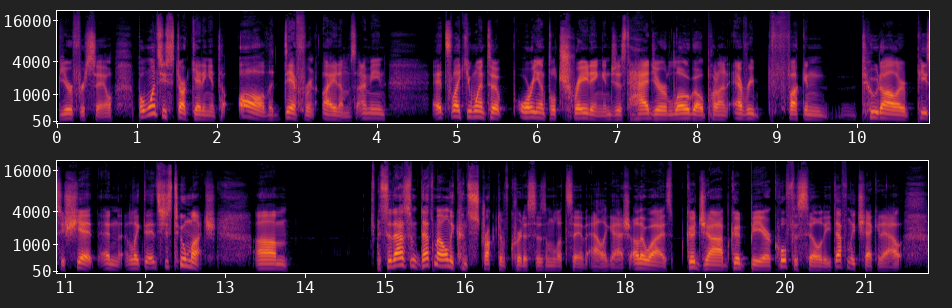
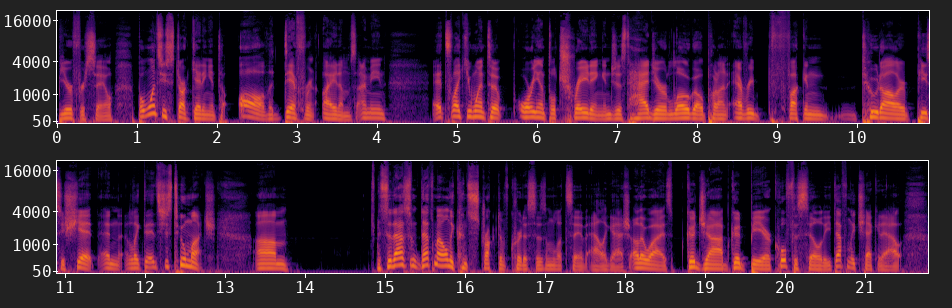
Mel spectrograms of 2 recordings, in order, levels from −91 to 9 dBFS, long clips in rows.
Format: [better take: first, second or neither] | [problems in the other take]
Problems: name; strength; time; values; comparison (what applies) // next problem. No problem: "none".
second | thin; somewhat; fading below 400 Hz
